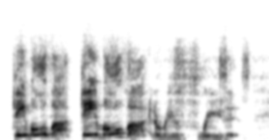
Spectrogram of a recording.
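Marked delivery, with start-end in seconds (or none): 0.2-1.8 play-acted, loud, high, stretched-out shouting. Speaker retelling a man shouting to the other Taiwanese guys, retelling a yell. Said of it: "just starts yelling".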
